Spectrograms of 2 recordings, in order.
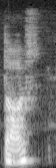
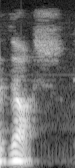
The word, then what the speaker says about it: tos: Es el caso, por ejemplo, de la palabra tos. Si esa T, el aprendiz, la pronuncia de forma más relajada, pues en lugar de sonar tos, sonará dos.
